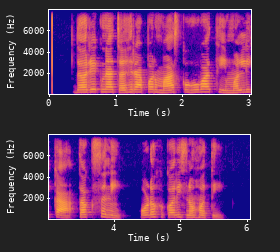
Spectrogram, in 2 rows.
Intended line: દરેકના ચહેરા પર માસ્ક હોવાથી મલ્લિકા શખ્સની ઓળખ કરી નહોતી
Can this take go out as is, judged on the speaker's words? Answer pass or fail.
pass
